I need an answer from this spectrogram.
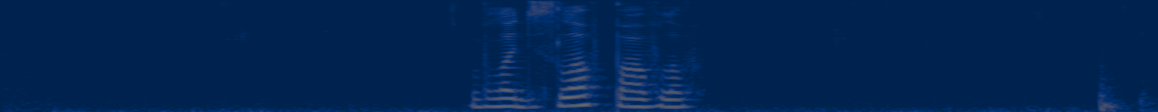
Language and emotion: Russian, neutral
